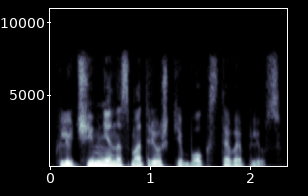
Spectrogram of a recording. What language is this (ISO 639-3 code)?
rus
